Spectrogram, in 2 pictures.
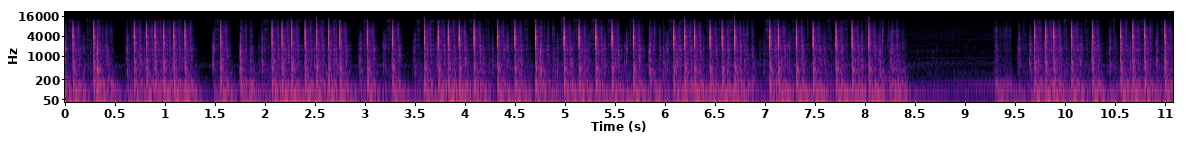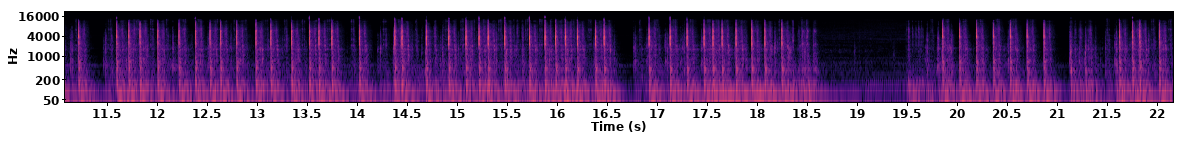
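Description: Typewriter keys clacking in fast, continuous runs of keystrokes, broken by a few short pauses.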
